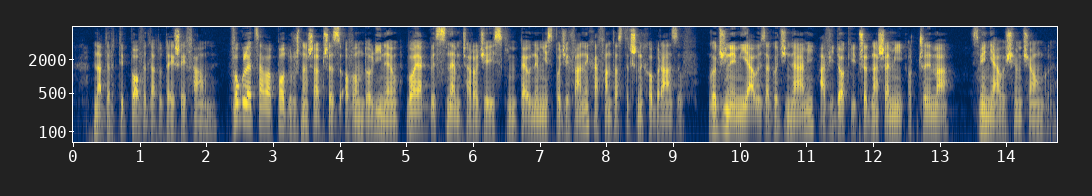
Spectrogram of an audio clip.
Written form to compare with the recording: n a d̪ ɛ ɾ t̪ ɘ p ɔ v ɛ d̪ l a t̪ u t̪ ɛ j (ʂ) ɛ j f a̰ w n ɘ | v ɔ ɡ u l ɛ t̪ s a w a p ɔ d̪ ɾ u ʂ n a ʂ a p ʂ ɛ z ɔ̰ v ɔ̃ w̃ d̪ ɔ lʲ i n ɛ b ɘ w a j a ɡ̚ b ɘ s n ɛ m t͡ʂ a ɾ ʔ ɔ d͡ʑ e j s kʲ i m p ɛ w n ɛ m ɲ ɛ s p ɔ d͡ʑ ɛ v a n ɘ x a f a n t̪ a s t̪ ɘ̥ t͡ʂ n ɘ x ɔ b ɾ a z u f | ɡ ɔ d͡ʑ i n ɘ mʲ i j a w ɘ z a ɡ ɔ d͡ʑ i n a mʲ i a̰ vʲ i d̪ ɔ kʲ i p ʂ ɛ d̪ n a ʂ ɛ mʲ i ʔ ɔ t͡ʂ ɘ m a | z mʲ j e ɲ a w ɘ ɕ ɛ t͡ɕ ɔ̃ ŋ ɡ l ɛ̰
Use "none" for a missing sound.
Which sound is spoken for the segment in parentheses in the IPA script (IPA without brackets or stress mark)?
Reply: ʂ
